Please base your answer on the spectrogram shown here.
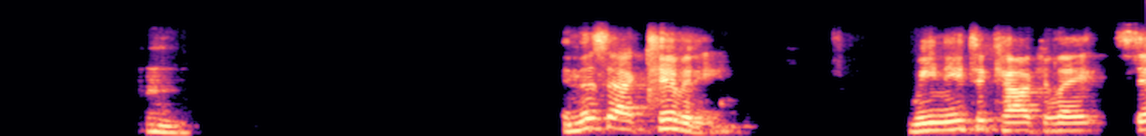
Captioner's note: cough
